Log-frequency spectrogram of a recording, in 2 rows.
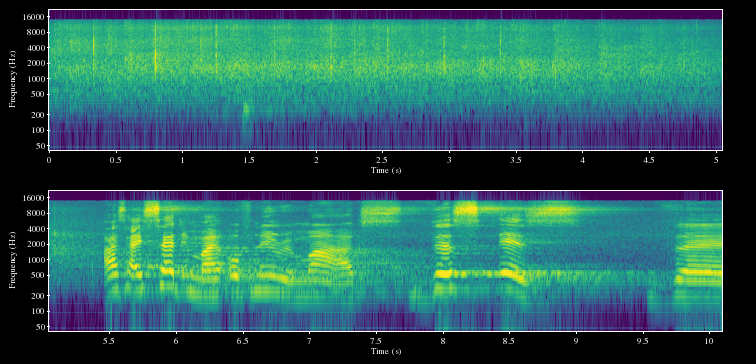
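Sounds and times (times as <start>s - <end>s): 
audience clapping: 0.0s - 5.5s
speech: 5.5s - 8.9s, 9.5s - 10.0s.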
